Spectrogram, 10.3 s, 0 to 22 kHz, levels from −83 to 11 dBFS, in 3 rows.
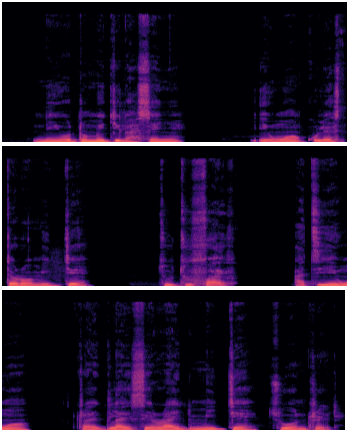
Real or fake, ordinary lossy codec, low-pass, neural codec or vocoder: real; none; none; none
